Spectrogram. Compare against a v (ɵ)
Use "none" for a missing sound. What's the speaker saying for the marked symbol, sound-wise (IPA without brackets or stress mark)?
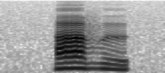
ɵ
